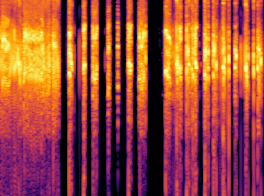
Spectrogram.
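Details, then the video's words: Swiftlet lure call, Tombak Raja style, meant to draw swiftlets in: a steady buzzy high chatter for almost a second, then short choppy chirps and clicks in quick irregular bursts. "SUARA BURUNG WALET - TOMBAK RAJA"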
